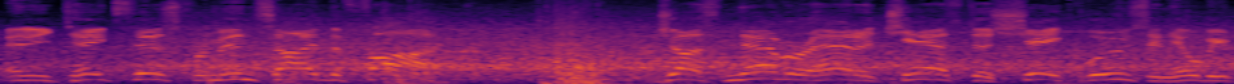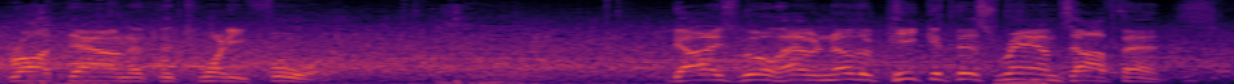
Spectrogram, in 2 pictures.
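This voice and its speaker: High-voiced male football play-by-play announcer. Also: a little slow. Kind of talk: live American football commentary. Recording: very loud stadium crowd noise. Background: crowd and stadium ambience.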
